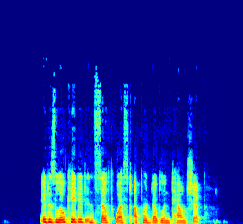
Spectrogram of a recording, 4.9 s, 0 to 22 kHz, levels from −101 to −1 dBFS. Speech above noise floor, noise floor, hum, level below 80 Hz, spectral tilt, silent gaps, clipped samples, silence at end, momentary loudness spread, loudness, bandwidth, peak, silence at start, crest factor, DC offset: over 73 dB; under -90 dBFS; none; -64 dBFS; -7 dB/octave; none; under 0.1%; 0.9 s; 10 LU; -18 LUFS; 13.5 kHz; -2 dBFS; 0.8 s; 16 dB; under 0.1%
